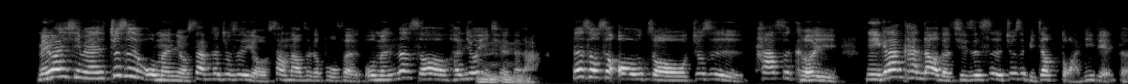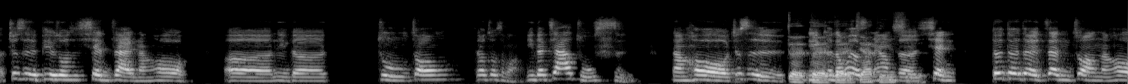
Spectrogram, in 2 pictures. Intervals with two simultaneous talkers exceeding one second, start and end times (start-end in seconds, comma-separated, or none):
19.1-20.6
